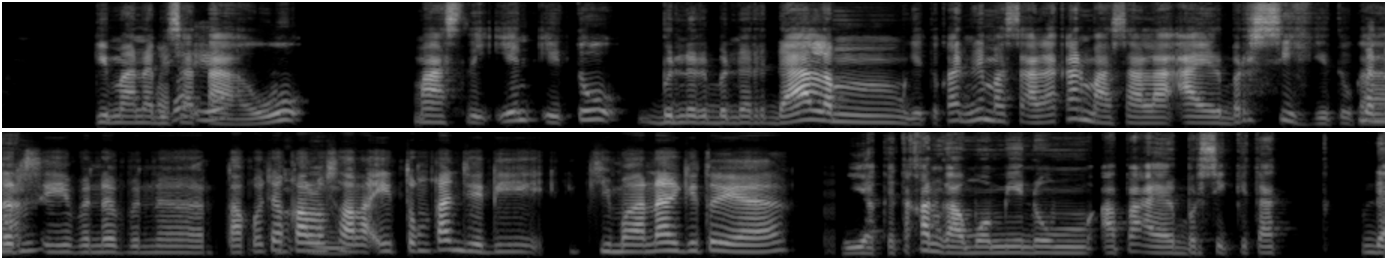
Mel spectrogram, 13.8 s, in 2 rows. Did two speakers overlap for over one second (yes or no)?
no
